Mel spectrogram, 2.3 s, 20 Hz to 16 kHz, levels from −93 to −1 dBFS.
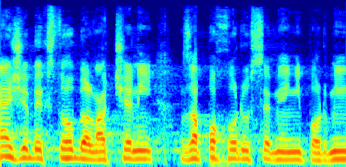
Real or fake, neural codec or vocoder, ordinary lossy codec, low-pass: real; none; MP3, 96 kbps; 14.4 kHz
